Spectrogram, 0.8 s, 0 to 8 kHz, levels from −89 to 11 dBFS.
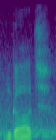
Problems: background sounds at intervals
